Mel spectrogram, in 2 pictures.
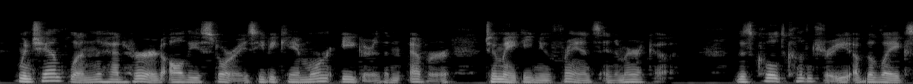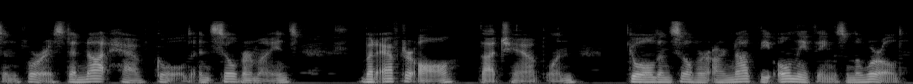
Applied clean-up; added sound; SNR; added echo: none; none; none; none.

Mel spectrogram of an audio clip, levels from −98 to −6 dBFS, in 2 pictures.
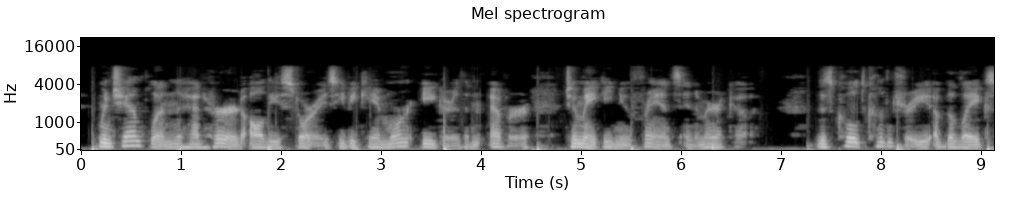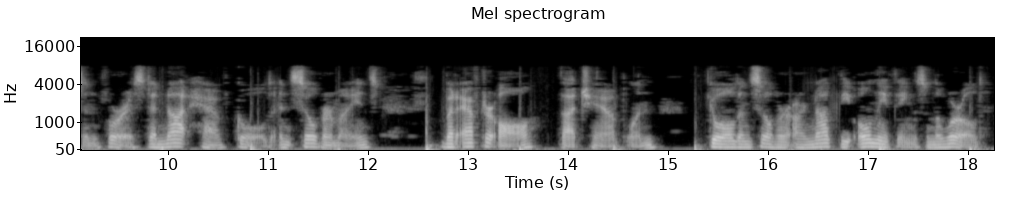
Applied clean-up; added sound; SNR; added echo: none; Walk, footsteps; 12 dB; none.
